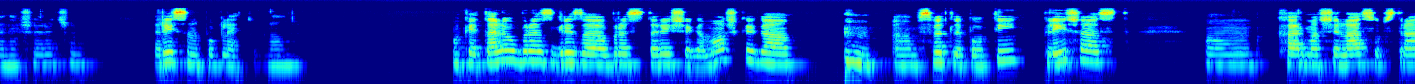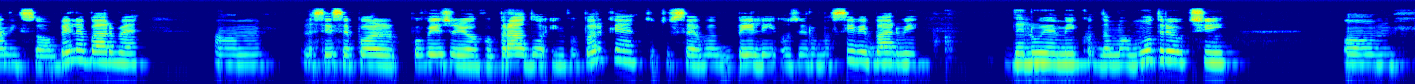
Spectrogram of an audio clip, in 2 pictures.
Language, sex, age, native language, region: Slovenian, female, 30-49, Slovenian, Central Slovenia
